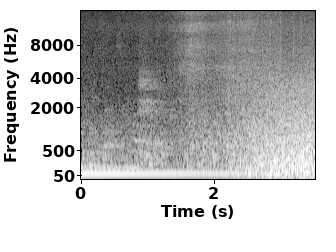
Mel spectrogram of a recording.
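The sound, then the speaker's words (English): Ocean waves wash against the shore in a steady, rushing roar that swells louder toward the end, with a low droning hum and some wind buffeting underneath. “Could the movement of waves help us reduce our reliance on fossil fuel?”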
